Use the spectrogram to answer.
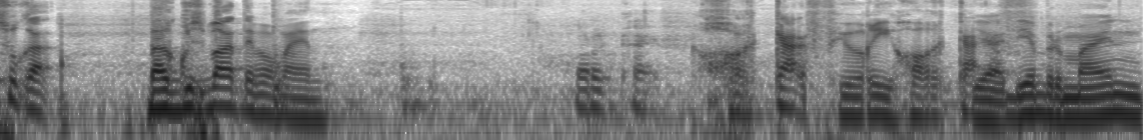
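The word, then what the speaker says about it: Djorkaeff: Jorkaev. Horkaev bahasanya. The Jor. Jadi gini. Iya. DJ dibacanya tuh Khor.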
